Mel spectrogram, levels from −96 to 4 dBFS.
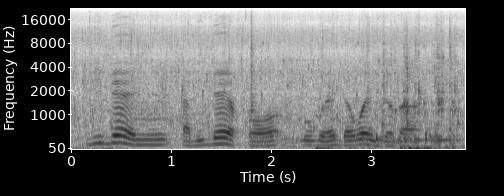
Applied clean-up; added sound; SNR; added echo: none; Stream + Toilet flush; 6 dB; none.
